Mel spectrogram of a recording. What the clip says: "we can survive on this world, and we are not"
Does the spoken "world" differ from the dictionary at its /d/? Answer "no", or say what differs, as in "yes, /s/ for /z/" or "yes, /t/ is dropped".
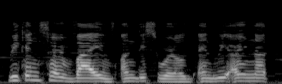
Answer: no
